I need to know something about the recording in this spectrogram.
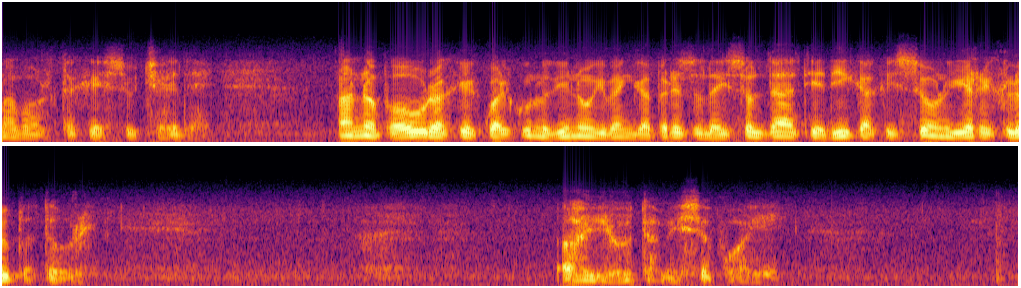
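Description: An elderly man speaks hoarsely in pain, close by.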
